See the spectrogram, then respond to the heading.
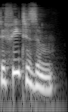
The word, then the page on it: defeatism: British English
